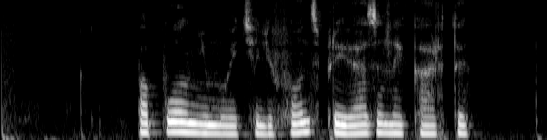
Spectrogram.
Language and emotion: Russian, neutral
